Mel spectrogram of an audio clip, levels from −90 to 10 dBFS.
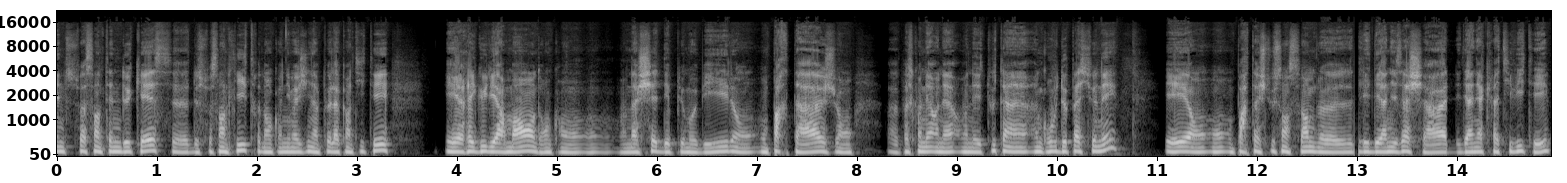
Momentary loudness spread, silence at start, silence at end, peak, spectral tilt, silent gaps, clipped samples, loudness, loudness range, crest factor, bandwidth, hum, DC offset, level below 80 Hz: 7 LU; 0 s; 0 s; -2 dBFS; -6 dB/octave; none; under 0.1%; -16 LUFS; 2 LU; 14 dB; 16 kHz; none; under 0.1%; -46 dBFS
